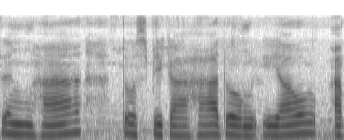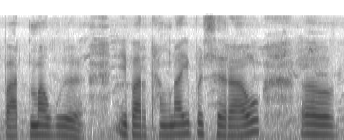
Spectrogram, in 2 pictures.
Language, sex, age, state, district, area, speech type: Bodo, female, 60+, Assam, Baksa, urban, spontaneous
